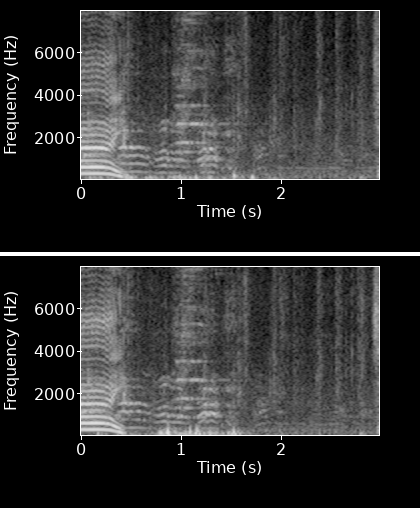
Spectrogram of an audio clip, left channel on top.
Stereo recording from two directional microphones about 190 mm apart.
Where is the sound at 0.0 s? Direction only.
5° right (ahead or behind).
